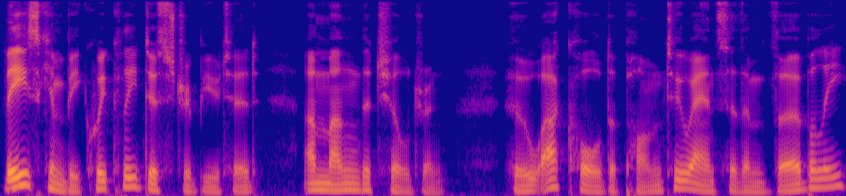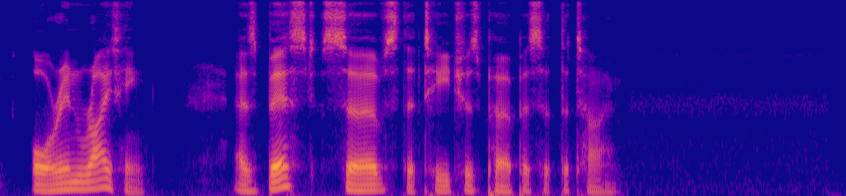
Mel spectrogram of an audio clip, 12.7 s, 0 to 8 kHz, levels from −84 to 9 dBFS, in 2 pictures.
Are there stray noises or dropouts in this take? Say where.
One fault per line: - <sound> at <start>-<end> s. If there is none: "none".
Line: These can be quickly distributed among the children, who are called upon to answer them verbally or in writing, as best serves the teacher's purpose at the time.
none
